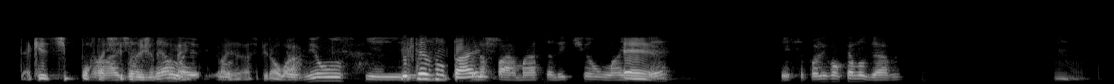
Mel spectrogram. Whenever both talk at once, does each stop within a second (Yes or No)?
No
